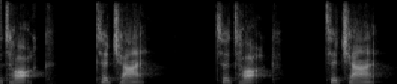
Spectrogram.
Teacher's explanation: the to will become an unstressed to talk, to chat, to talk, to chat.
